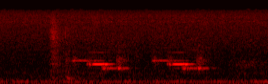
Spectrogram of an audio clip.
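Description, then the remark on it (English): A phone rings with an electronic two-tone trill, two short rings in a row, fairly soft over a low background hum, with no talking. “Our phones are ringing now, look, everyone's ringing.”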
